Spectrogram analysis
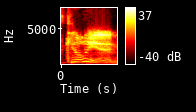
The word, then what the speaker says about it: Cillian: No, it's Killian. It's pronounced Killian with a K. Because he's Irish, right?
